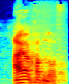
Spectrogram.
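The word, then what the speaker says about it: Anger-Crottendorf: Das ist Anger Kottner. Nee, ich kann es nicht mal aussprechen. Anger Kottendorf. Jetzt, ich habe es hinter mich gebracht.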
